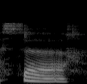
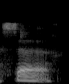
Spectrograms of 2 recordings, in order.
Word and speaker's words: sœur: And sœur, remember it has the O and the E, which are hooked together, so that's like a symbol, and that makes an sound.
